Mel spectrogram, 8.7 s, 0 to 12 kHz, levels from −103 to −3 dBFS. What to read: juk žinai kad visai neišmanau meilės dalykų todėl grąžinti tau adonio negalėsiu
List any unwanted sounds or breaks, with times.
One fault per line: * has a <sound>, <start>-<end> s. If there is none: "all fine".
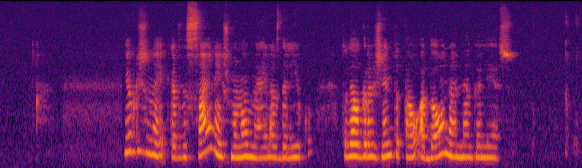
all fine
